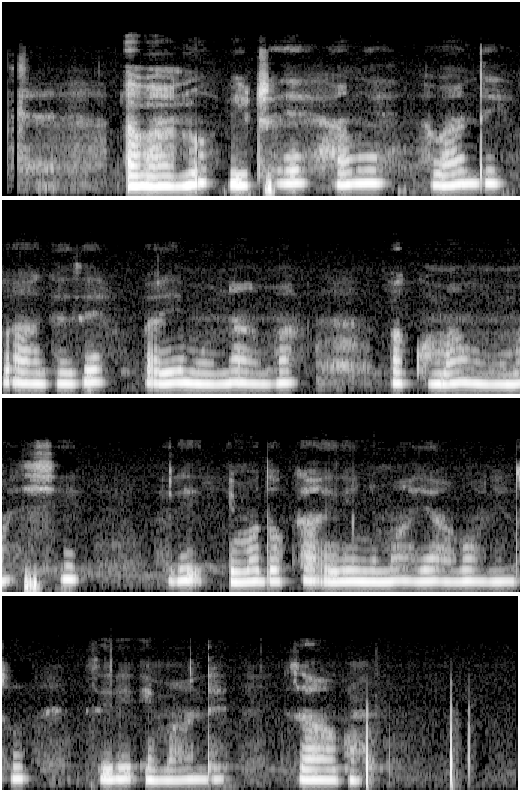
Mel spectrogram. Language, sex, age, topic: Kinyarwanda, female, 25-35, government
